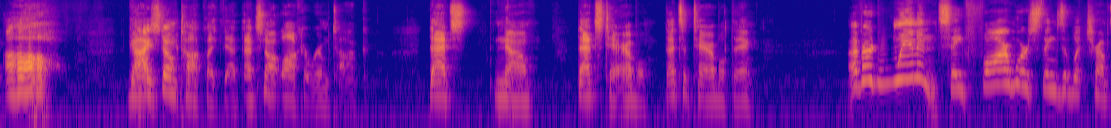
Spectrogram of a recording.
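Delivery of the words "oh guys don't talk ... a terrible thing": mock disapproval. Hypocrites tutting at locker room talk, mock disapproval. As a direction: imitate a pious public scolding.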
